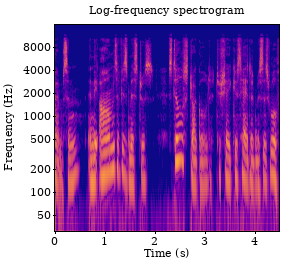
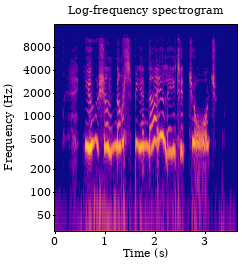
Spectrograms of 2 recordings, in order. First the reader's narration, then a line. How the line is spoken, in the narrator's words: cried Miss Lavinia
